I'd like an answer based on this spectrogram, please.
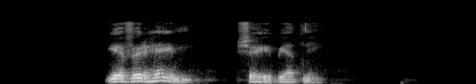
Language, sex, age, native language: Icelandic, male, 40-49, Icelandic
